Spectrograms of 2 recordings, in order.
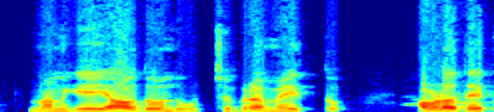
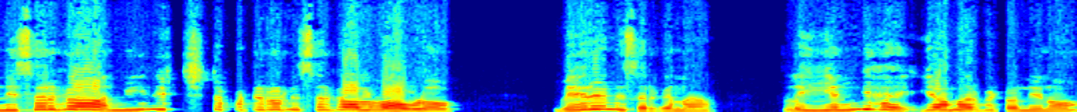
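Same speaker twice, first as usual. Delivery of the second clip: higher-pitched, astonished questioning; shocked disbelief; 4 semitones higher than usual. Acted. Older brother learning the bride is someone else, astonished. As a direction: fire off questions in raised, incredulous pitch.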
